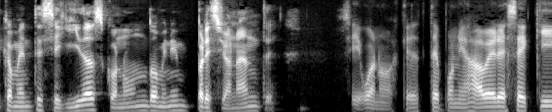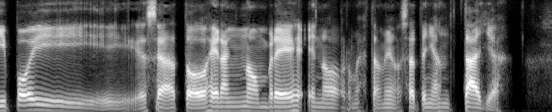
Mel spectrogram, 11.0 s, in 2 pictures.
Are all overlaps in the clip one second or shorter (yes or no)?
yes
